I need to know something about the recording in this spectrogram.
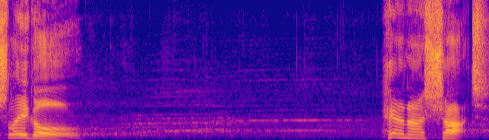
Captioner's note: audience cheers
